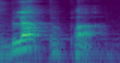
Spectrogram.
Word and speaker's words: Blepp: It's got two P. So, it's Blepp. The second P is silent.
